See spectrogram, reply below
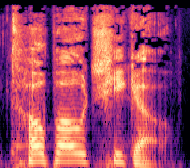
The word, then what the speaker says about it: Topo Chico: Topo Chico.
